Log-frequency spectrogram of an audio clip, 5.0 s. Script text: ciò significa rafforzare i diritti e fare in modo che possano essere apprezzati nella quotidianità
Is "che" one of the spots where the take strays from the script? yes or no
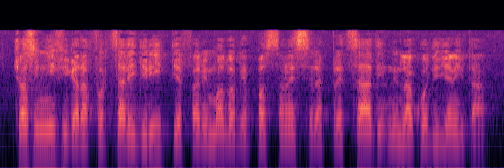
no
